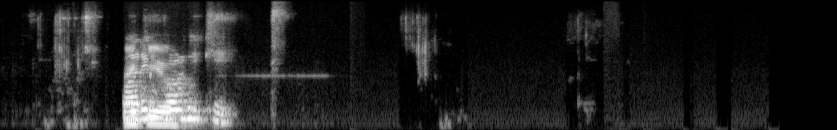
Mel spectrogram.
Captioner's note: speaks in foreign language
